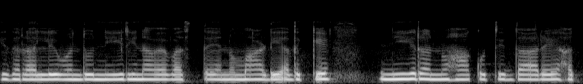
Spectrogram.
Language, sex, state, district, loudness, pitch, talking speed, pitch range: Kannada, female, Karnataka, Bidar, -13 LUFS, 230 Hz, 80 wpm, 225-235 Hz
